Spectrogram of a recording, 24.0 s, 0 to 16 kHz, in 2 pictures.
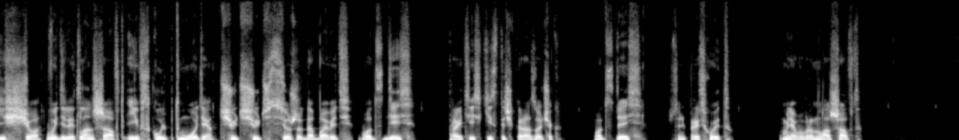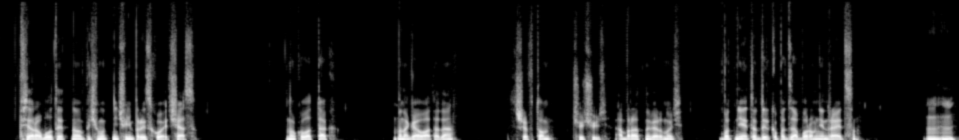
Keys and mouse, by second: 1.2-2.4 drag, 4.3-6.3 drag, 7.7-9.4 drag, 9.9 click, 10.2 click, 10.5 click, 11.2 ctrl+z, 11.2 click, 11.6 click, 13.3 click, 13.5 shift+middle click, 14.0 click, 14.5 click, 15.2 click, 16.2 click, 17.7-20.7 shift+drag, 21.1 click, 22.2 click.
